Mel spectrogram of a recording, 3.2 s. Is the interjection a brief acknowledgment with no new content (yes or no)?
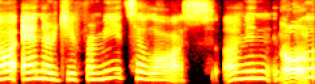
yes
